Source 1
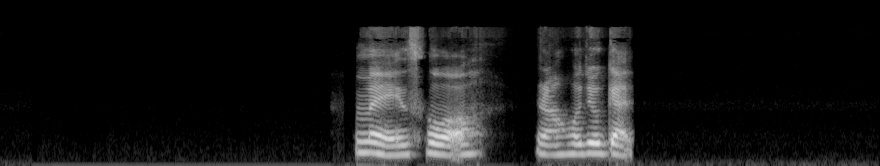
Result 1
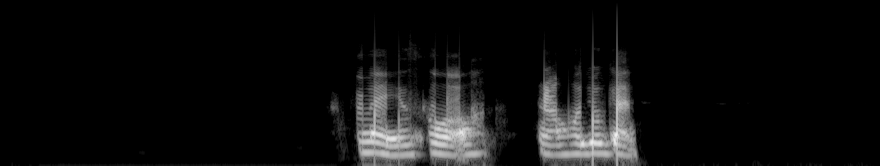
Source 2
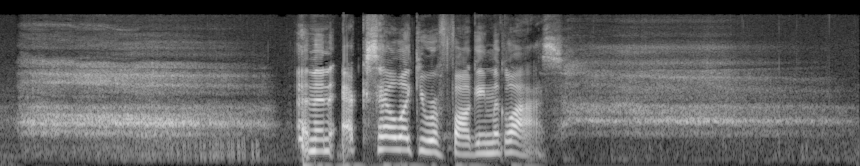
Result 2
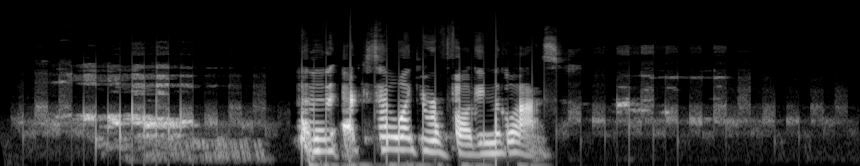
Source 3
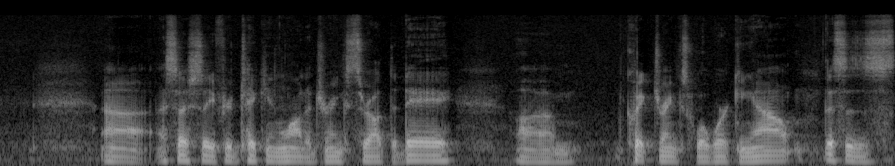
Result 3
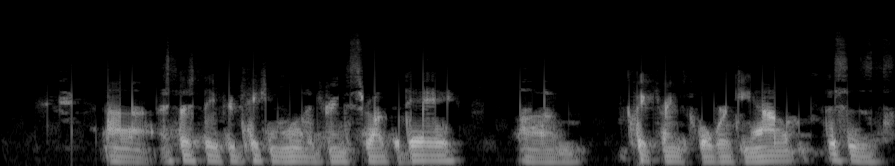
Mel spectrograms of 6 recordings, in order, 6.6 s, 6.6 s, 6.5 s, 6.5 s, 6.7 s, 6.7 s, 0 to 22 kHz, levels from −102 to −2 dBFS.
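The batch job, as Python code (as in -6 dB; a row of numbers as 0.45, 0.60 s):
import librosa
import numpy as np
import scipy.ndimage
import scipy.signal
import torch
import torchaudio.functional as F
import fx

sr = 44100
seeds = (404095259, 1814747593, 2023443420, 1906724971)

y = fx.dispersion(x, sr, late='lows', ms=46.0, hz=360.0)
y = fx.noise_reduce_blind(y, sr, reduce_db=23)
y = fx.filter_held_lowpass(y, sr, hz=11.0, low_hz=490.0, high_hz=2100.0)
y = y * 10.0 ** (-2.5 / 20.0)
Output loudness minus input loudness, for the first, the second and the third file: +2.5, +1.5, +0.5 LU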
